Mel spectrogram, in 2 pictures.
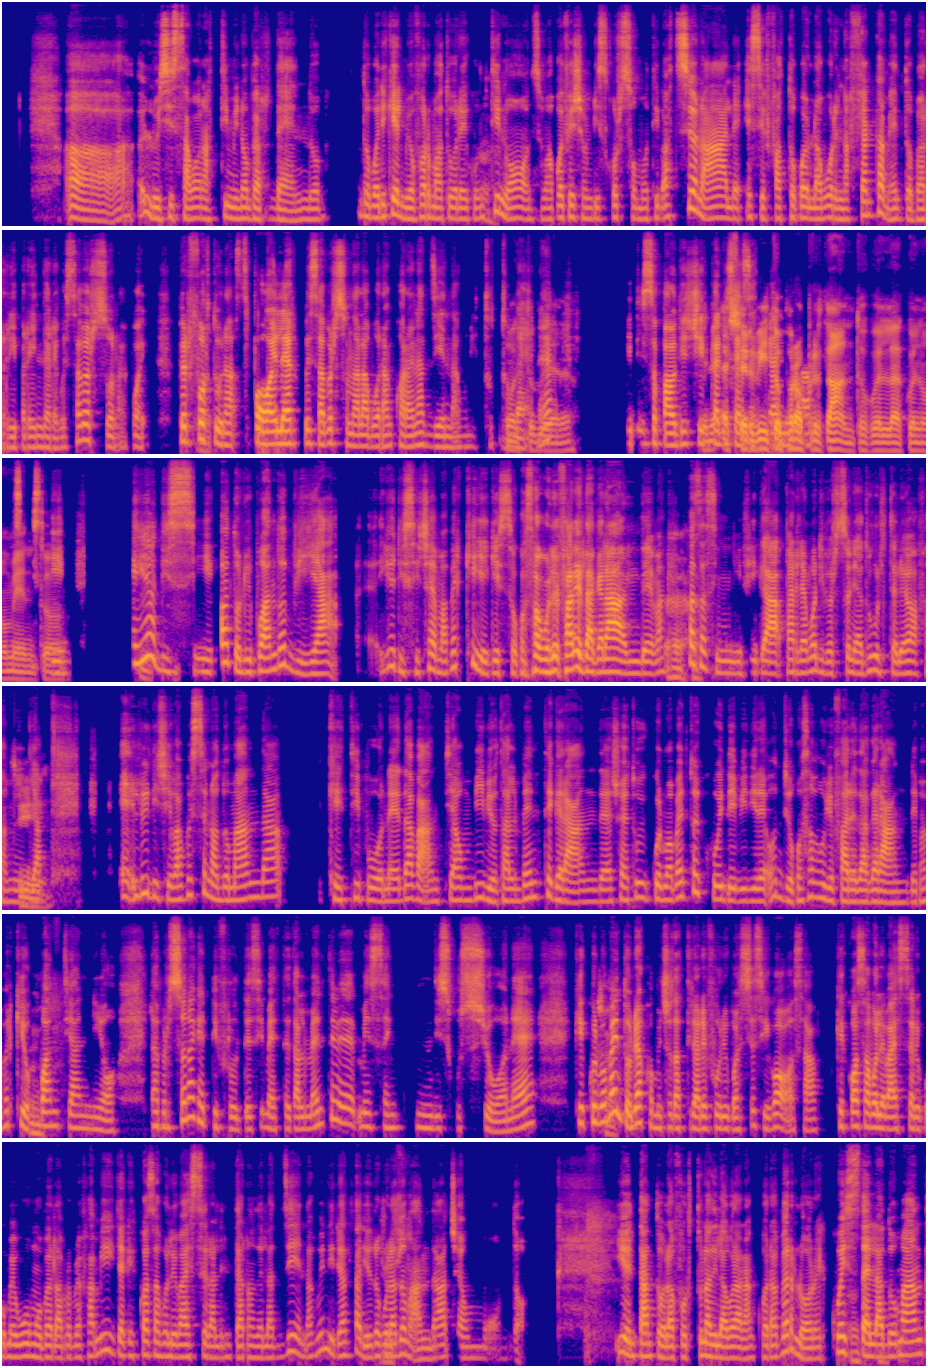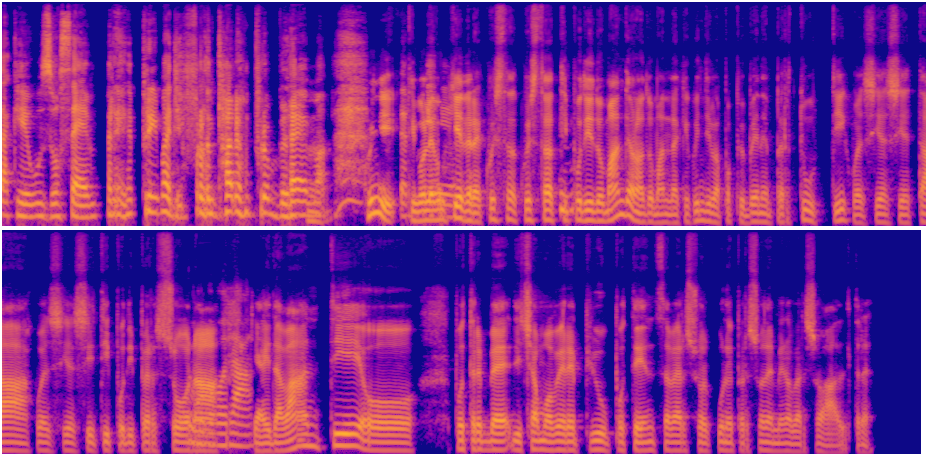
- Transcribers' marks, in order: "quindi" said as "uini"; "Cioè" said as "ceh"; laughing while speaking: "cosa vuole fare da grande?"; laughing while speaking: "sempre prima di affrontare un problema"; "proprio" said as "popio"; "Allora" said as "lora"
- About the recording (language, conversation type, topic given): Italian, podcast, Come fai a porre domande che aiutino gli altri ad aprirsi?
- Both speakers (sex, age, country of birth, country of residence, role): female, 30-34, Italy, Italy, guest; male, 45-49, Italy, Italy, host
